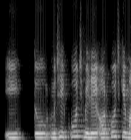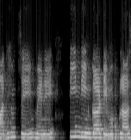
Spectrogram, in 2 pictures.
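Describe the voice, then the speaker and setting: Her pitch sits fairly high. This woman talks in a flat, monotone way. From Bastar, Chhattisgarh, India. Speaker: workout leader and member. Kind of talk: testimony.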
